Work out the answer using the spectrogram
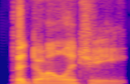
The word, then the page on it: pedology: American English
